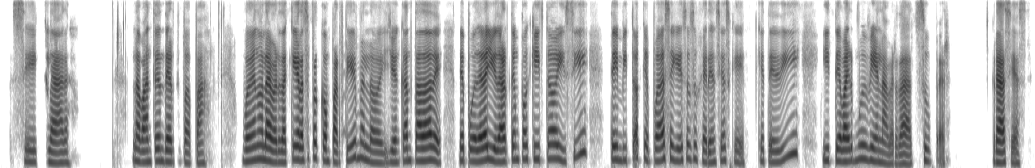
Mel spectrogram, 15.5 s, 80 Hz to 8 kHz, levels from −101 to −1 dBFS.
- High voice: Yes, high, 210 Hz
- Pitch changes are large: No, average, 3.4 semitones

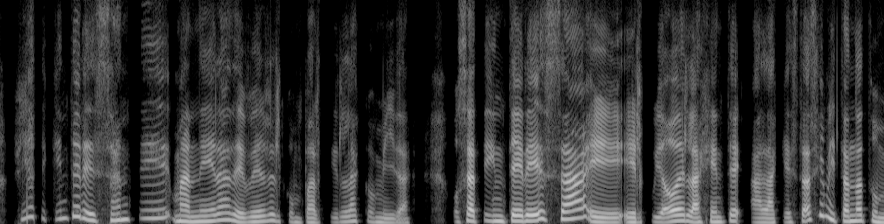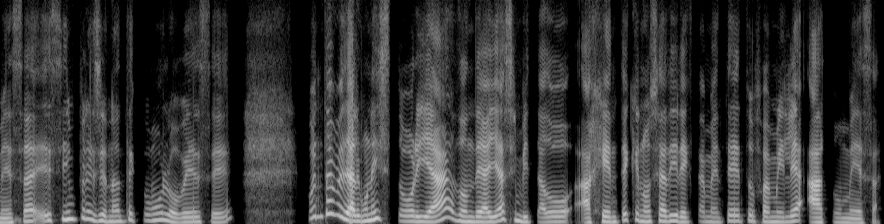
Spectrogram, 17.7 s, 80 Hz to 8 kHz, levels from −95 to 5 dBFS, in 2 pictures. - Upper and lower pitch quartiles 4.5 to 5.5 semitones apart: Yes, average, 5.0 semitones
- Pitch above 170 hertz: Yes, high, 190 Hz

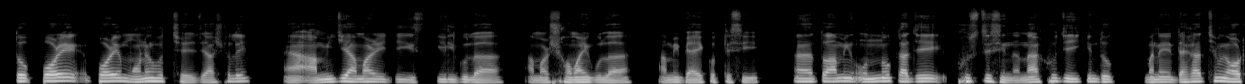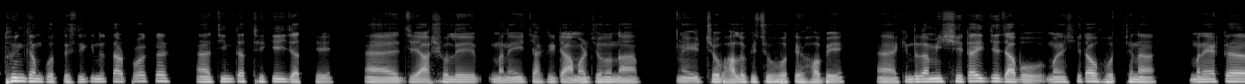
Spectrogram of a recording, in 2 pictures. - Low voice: Yes, low, 115 Hz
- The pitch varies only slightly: No, average, 4.2 semitones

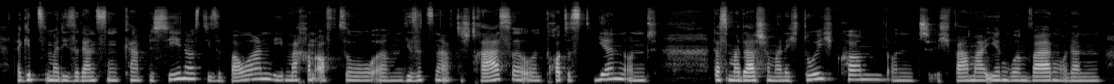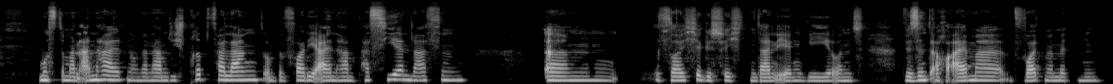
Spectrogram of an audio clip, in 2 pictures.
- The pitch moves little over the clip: Yes, narrow, 1.9 semitones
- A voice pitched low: No, high, 190 Hz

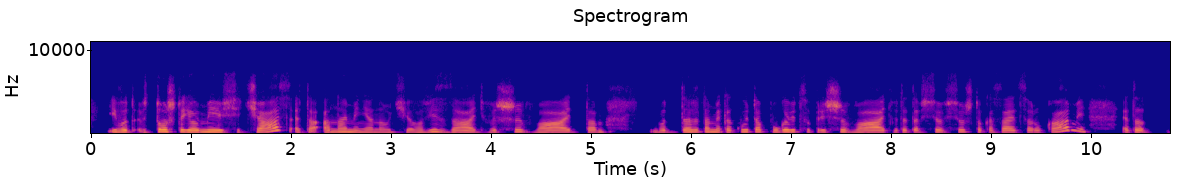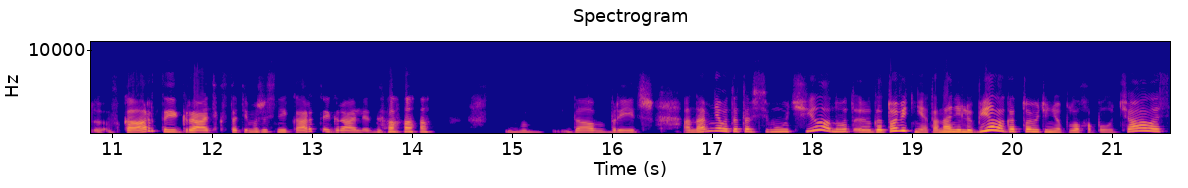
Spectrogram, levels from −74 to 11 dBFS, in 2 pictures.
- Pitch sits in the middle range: No, high, 200 Hz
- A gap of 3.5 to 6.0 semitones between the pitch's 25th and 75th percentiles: Yes, average, 3.9 semitones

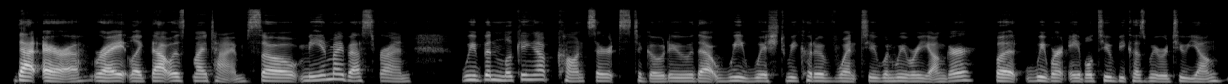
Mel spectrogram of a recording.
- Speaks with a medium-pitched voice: Yes, medium, 160 Hz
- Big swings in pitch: No, narrow, 2.5 semitones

